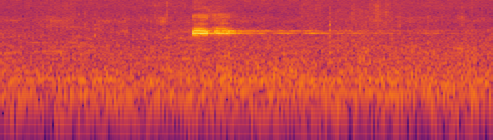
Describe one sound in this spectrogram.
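A referee's whistle blows once, sharply.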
